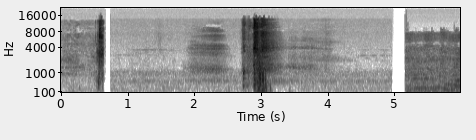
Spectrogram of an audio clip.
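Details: Young Asian woman sneezing, from a sneeze compilation: a short sharp burst, then a fuller explosive sneeze after a brief intake, with room noise and a rustle after.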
